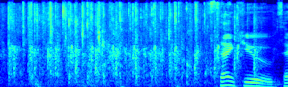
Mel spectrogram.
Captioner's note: applause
